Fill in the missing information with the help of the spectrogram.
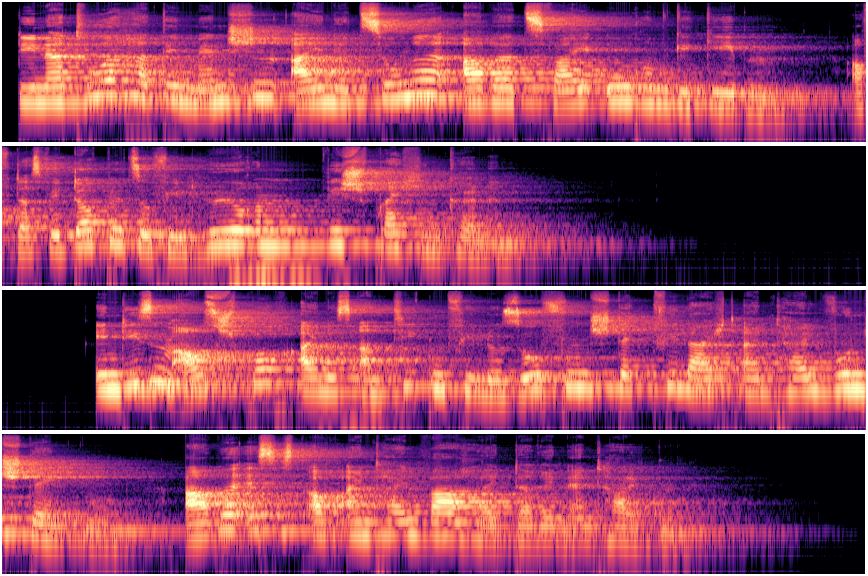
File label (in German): Stimme weiblich, EMT140; SQAM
